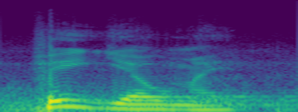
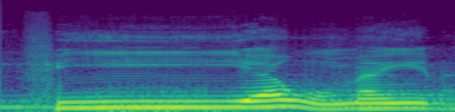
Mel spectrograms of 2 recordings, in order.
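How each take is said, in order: First: The long vowel merges into the following y. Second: The long vowel is held fully before the y. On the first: The speaker calls it wrong. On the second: The speaker calls it right.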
